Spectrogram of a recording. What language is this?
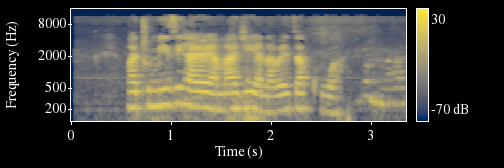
Swahili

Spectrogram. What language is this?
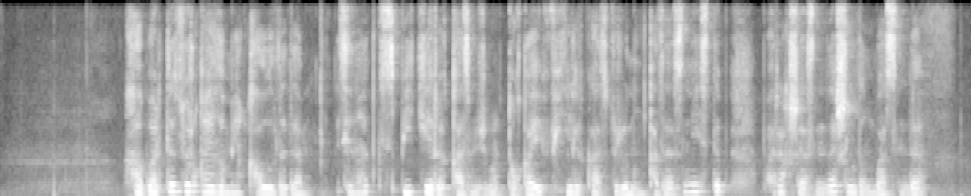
Kazakh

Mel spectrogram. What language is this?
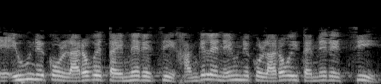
Basque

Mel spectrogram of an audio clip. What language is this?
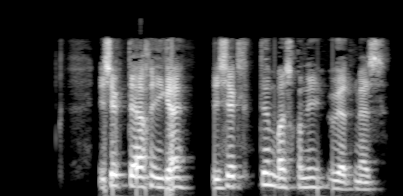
Uyghur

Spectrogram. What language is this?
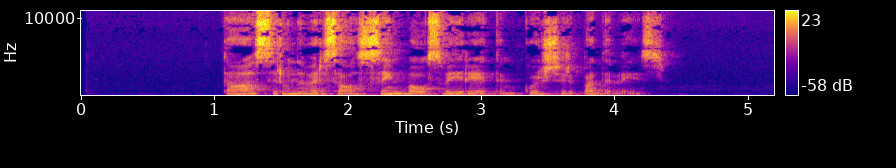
Latvian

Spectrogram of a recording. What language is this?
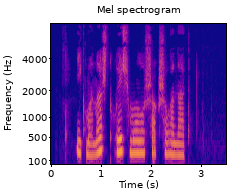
Mari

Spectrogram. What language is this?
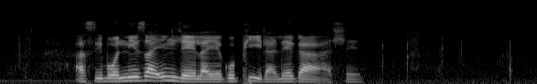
Swati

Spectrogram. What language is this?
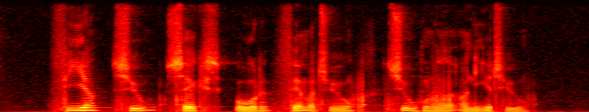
Danish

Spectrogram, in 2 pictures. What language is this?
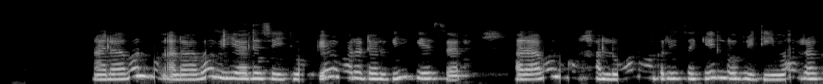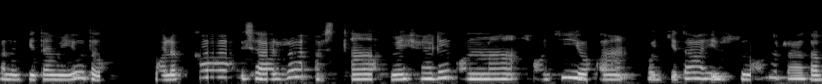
Oromo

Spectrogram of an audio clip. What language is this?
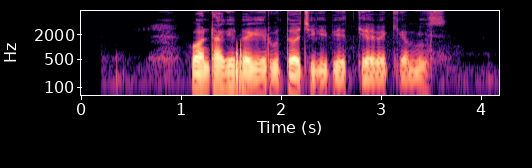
Kalenjin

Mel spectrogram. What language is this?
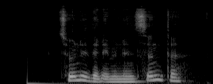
Kabyle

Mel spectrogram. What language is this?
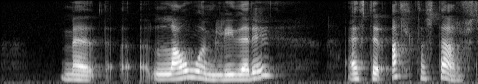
Icelandic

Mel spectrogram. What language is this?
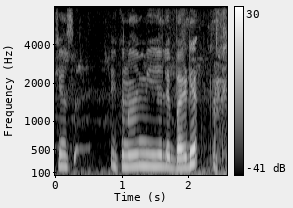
Kashmiri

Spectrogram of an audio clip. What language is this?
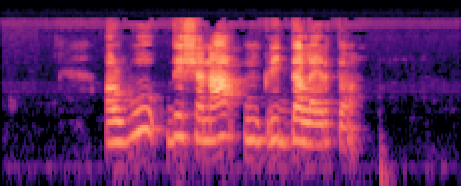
Catalan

